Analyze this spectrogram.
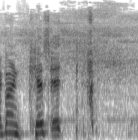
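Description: A toy train rattles along a small track.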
